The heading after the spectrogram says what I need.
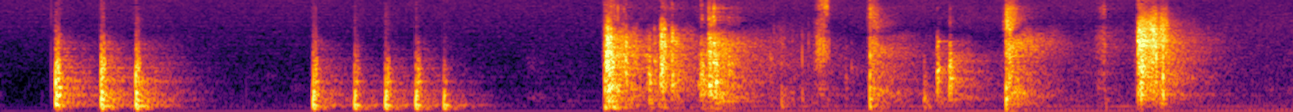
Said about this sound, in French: Hubert monte au premier. Frappe à une porte.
